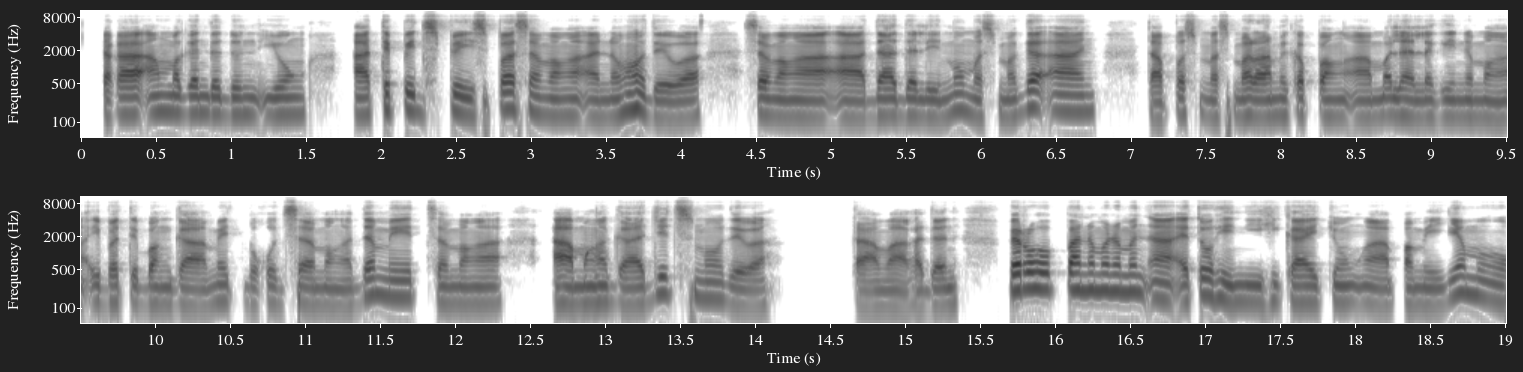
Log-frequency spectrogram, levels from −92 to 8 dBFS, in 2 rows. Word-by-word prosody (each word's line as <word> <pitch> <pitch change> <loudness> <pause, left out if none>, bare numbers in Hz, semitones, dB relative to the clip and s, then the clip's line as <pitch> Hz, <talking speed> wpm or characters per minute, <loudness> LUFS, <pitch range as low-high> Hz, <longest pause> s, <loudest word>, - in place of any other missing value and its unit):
Tsaka 145 0 +6
ang 150 - -1
maganda 150 -1 -1
do'n 140 0 -6
'yong, 140 0 -5 0.4
ah, 140 - +8
tipid 165 -1 0
space 145 -5 +2
pa 175 0 +4
sa 150 - 0
mga 135 -1 0
ano 130 +1 -5
mo 180 - +3
'di 125 -5 -2
ba? 120 +1 +2 0.3
Sa 140 - +1
mga, 125 -1 +2 0.2
ah, 120 -1 +6
dadalhin 130 -1 0
mo 165 - -5
mas 130 -4 -4
magaan, 155 +3 +3 0.4
tapos 115 +4 -1
mas 120 -2 -4
marami 130 0 +2
ka 140 - 0
pang, 130 -1 -2
ah, 125 0 -1
malalagay 130 -1 -1
na 125 0 -6
mga 120 -1 -3
iba't 130 0 -4
ibang 125 0 -4
gamit 115 +3 -1
bukod 115 0 -11
sa 120 -1 0
mga 110 -1 -7
damit, 160 +1 -1
sa 125 -1 -5
mga, 120 0 -3 0.4
ah, - - +8
mga 125 +2 -2
gadgets 125 +10 -2
mo 150 -1 -6
'di 115 -2 0
ba? 110 0 -1 0.5
Tama 105 0 -2
ka 100 +1 -5
d'yan, 115 +1 -1 0.3
pero 220 +1 +6
pa'no 220 -1 +3
mo 215 - +1
naman, 200 -1 -1
ah, 150 -2 +5
ito 130 +7 +2
hinihikayat 130 -2 -1
'yong, 130 -1 -7
ah, 115 -1 -1
pamilya 115 +11 -3
mo 155 -7 -6
130 Hz, 190 wpm, -25 LUFS, 120-150 Hz, 0.5 s, ah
